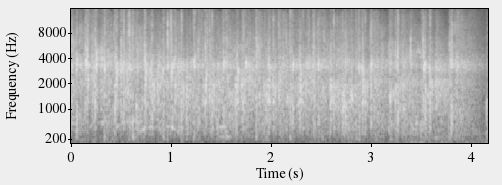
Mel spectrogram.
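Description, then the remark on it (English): A church audience applauds its pastors steadily, a dense, loud wash of many hands clapping that stays even for several seconds before easing slightly at the end. “Can we give them a huge round of applause?”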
